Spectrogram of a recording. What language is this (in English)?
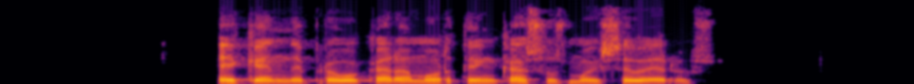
Galician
